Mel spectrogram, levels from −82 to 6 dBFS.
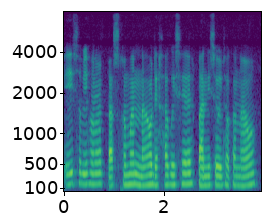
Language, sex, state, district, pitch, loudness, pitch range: Assamese, male, Assam, Sonitpur, 160 Hz, -18 LUFS, 150-175 Hz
